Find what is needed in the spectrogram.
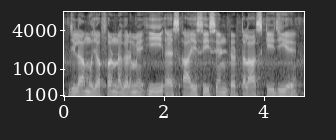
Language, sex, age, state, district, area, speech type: Urdu, male, 18-30, Bihar, Saharsa, urban, read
